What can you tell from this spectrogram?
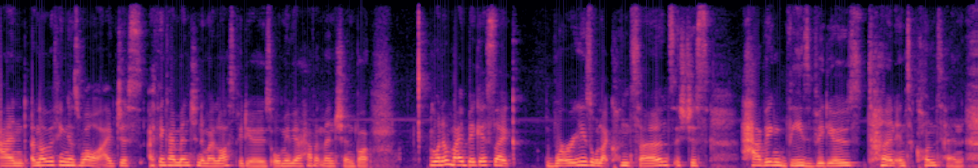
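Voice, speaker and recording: A woman speaks at a medium pitch with fairly even intonation and very even loudness, over noticeable background noise. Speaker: vlogger. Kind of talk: casual personal vlog monologue. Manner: fast; hesitant, many fillers.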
